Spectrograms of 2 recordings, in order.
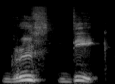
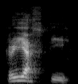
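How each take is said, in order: First: It is said in common Southern German form. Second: It is said in the Allgäu dialect form. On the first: "in Southern German, one of the ways you greet people is Grüß dich" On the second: "the Allgäu ... they don't say Grüß dich. They say Griasti"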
